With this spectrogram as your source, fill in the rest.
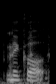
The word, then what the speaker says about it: Nicole: Melissa ni Melissa banon Nicole it's Melissa spell n i o l e so the E is silent yeah it's not nii no all right that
